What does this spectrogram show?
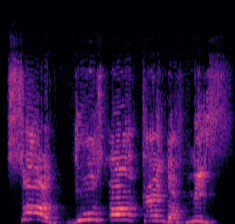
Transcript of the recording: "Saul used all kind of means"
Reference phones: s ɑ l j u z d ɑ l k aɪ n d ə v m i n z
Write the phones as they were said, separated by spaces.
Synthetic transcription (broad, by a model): s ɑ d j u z ɑ l k aɪ n d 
